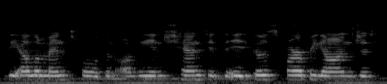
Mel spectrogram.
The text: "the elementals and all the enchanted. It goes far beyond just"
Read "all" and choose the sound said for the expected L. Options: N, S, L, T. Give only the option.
N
